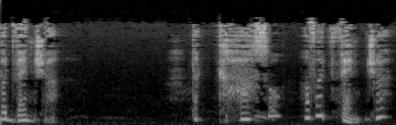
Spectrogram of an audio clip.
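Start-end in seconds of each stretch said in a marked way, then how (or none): 1.9-3.9 high, hushed, questioning echo; surprised echo. A narrator's reading. Lucy Ann questioning the castle's name, surprised. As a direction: repeat the name in high-pitched wonder. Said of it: "echoed Lucy Ann in surprise".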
